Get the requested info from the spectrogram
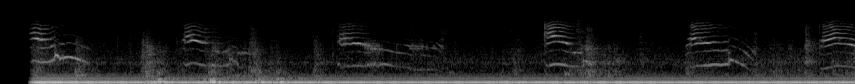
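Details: Stray kittens in Morocco cry for their mother, Mama the Cat, to come and nurse them. Thin, high, arching meows come in short bursts, some sliding downward, over a steady low electrical hum.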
